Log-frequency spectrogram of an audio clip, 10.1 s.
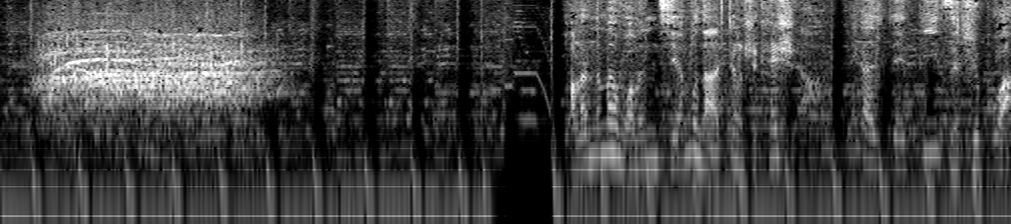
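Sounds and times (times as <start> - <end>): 
applause: 0.3 - 2.9
cheering: 0.3 - 2.9
speech: 5.8 - 10.0.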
